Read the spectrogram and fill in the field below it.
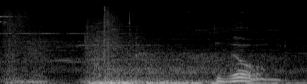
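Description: A magic spell whooshes with a soft crackle.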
